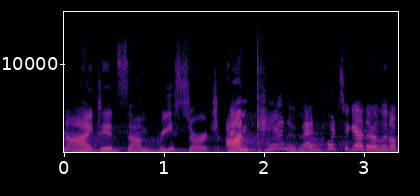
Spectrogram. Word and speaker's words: Canada: in the southwest east canada canada is spelled c a n a d a with the emphasis on the first syllable canada um and backwards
